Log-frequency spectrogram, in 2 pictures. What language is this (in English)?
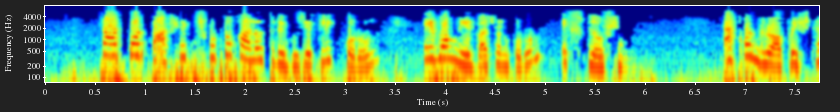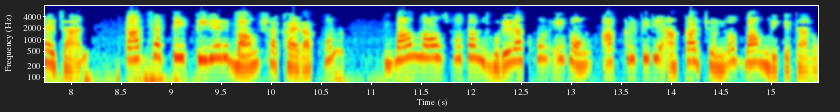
Bangla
